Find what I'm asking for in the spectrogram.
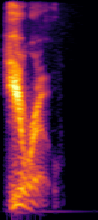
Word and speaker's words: Hiro: His name is spelled H-I-R-O. And is pronounced like the word hero.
